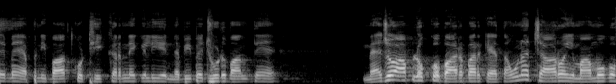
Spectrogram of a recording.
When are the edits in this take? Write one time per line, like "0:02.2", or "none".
none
